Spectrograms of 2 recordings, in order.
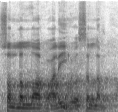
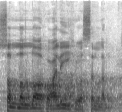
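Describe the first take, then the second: The two takes are said the same way.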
